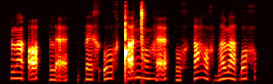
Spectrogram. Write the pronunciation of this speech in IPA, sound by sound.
ɭ ã˦ ʔ ɑ̰˥ | l æ̰˨ | p ɛː˨ x ʔ oː˦ x ǃ a̰˥ ŋ͡ǀ ɔ̃˦ ɦ æ̰˥ | o˩ x θ ɑ˦ ɦ ɔ˩ x b a˦ ɭ a˨ ɓ ɔ˥ x

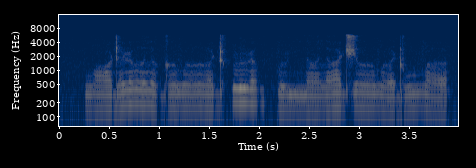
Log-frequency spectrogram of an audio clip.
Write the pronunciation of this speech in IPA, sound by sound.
w ɔː˨ ɖ ɤ˦ ɭ ɤː˦ l ɤ˨ ɡ ɤː˦ β ɤː˦ ɖ | ɭ u˦ ɭ ɤ˦ ɡ pː u˨ ɭ nː ʌː˨ l ʌː˦ ɖ ʒ ɤː˦ β ɤː˨ ɖ w u˦ β ʌ˨

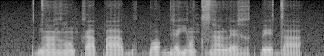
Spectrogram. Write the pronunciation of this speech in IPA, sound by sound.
d ã˨ ɣ ɔ̃˨ k aː˨ p aː˨ ɡʷ ɛ˨ ɡ͡b ɔ˦ ɡ ɛ˨˦ j ɔ̃˨ t z ã˨ l ɛ˨ ɣ ə˧ k͡p eː˧ d aː˨

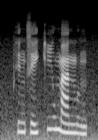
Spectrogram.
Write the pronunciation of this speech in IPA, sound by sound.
pʰ ɪ˨ ŋ s e˨˥ j kʰ iː˥ w m aː˨ n m ʊ˨˩ ŋ

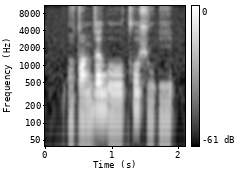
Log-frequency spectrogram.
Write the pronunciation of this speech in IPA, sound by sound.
ʔ e̤˩ tˤ e˩ ŋ ɡ ɜ˥ w oː˩ t̪ʰ o˥ ʃ o̤˩ ʔ e̤˩

